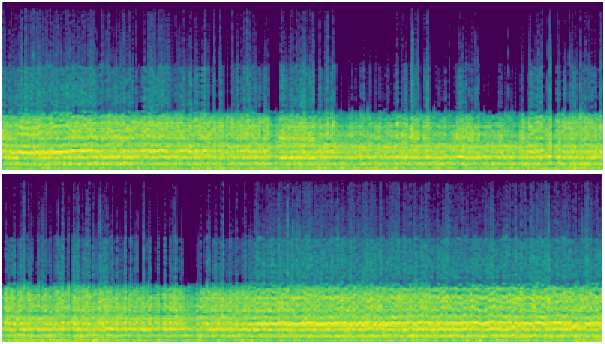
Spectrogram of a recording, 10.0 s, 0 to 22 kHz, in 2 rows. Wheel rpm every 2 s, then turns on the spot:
230, 230, 240, 220, 210.
none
